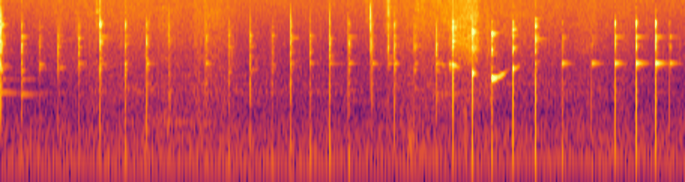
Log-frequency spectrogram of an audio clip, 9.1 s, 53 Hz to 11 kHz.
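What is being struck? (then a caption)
Stainless steel water bottle. Fingertips tap the body and flat metal base of a hollow stainless steel water bottle held near the ear. The result is a quick, irregular run of short, dry metallic pings with a faint pitched ring near 1.1 kHz and bright edges. A steady low hum sits underneath, and the taps grow louder toward the end.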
